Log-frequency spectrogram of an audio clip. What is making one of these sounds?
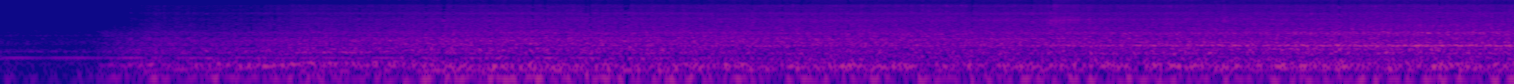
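A model diesel locomotive's engine sound rumbles steadily through a small speaker.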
